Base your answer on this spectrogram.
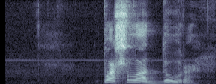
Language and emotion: Russian, angry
